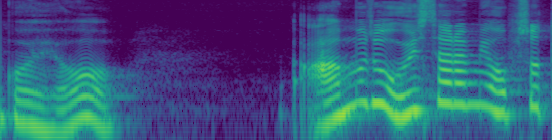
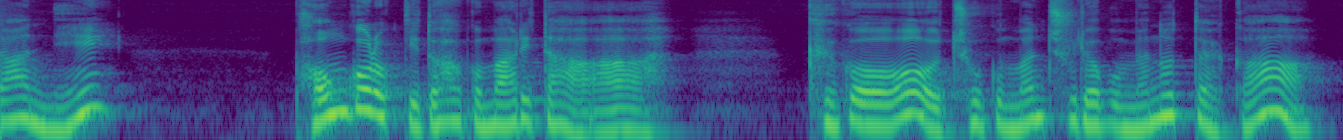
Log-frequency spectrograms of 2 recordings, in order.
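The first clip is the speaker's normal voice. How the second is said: put-on lower, measured older relative; mother-in-law making a request; 4 semitones lower than usual. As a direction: gently reason with your daughter-in-law. Mother-in-law asks to cut back. (낮은 목소리로 타이르는 시어머니)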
